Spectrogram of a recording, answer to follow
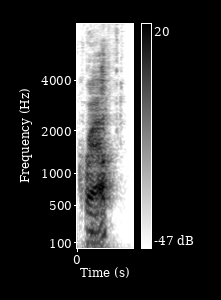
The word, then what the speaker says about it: Craeft: the screen yeah pronounced craft as you say normal craft I've also heard it pronounce craft it it's it's supposed to be a blend between a and e that's why it's literally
